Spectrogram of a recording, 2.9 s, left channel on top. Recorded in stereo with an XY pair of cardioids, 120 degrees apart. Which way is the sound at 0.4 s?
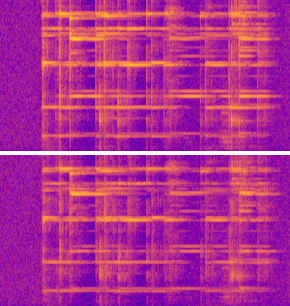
55° left.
